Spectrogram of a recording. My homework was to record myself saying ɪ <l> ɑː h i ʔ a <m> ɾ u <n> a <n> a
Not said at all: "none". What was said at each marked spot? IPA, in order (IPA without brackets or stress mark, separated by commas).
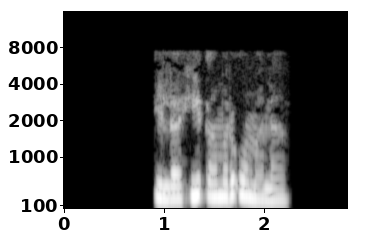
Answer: l, m, m, n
